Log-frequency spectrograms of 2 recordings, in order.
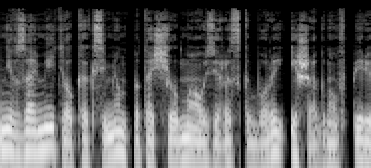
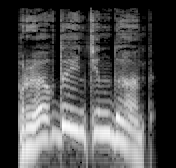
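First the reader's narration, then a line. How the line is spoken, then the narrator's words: Old man's joyful question. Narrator (Russian): радостно спросил старик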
